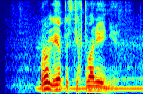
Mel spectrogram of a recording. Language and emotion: Russian, neutral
